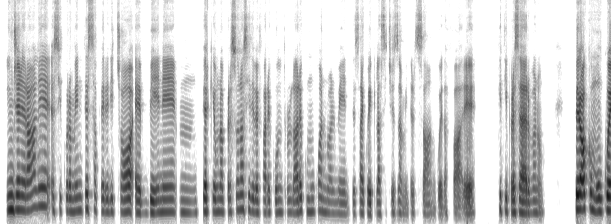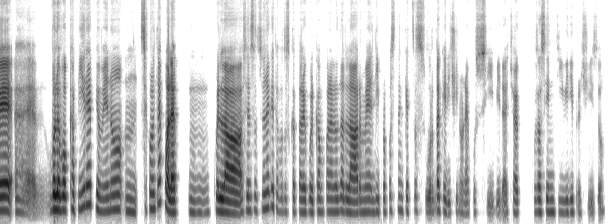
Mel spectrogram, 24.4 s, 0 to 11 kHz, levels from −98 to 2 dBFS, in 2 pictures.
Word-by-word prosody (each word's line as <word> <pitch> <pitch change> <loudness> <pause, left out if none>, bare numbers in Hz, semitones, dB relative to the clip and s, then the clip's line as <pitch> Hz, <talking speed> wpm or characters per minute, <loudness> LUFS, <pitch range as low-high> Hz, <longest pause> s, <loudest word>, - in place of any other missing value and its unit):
in 215 0 +4
generale 220 +6 -2
sicuramente 200 +1 -8
sapere 200 -4 -11
di 185 0 -11
ciò 185 0 -2
è 170 - -4
bene, 180 +2 -5
mhmm, 175 -1 -16
perché 190 -1 -2
una 185 0 -7
persona 195 +4 -9
si 215 -1 -12
deve 180 -2 -6
fare 175 -1 -11
controllare 175 +1 -8
comunque 185 +2 -13
annualmente, 165 -3 -16
sai 165 0 -9
quei 155 -1 -4
classici 165 +1 -14
esami - - -16
del - - -18
sangue - - -15
da - - -20
fare - - -7 0.4
che 215 - -10
ti 195 - -9
preservano, 175 -2 -3 0.6
però 220 0 +9
comunque, 205 -1 +7
ehm, 190 -2 -11
volevo 215 -1 +9
capire 245 +7 -3
più 225 -7 -5
o - - -9
meno, 210 +4 -4
mhmm, 190 -2 -8
secondo 225 0 -7
te 320 +1 -4
qual'è, 175 - +6 0.2
mhmm, 175 -2 -15
quella 175 -5 +6
sensazione 210 +4 -9
che 265 - -6
ti 225 - -24
ha - - -15
fatto 185 0 -19
scattare 185 -1 -9
quel 180 -1 -7
campanello 185 0 -10
d'allarme, 180 -1 -4
di 185 0 -12
proprio 185 +2 -16
stanchezza 200 -1 -17
assurda, 205 +1 -9
che 190 -2 -10
dici: 170 +3 -17
"Non 155 - -19
è 160 - -13
possibile", 175 +1 -15
cioè 165 -3 -12 0.2
cosa 180 0 -8
sentivi 180 -1 -12
di 185 0 -9
preciso? 90 - -22
185 Hz, 160 wpm, -19 LUFS, 175-205 Hz, 0.6 s, però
